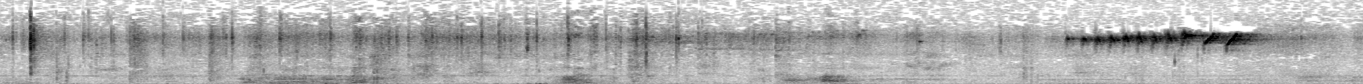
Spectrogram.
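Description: Golden retriever moving about and sniffing on pavement, with a few irregular noisy bursts from the dog and footsteps. Near the end comes a high, rapidly repeated chirping trill.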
